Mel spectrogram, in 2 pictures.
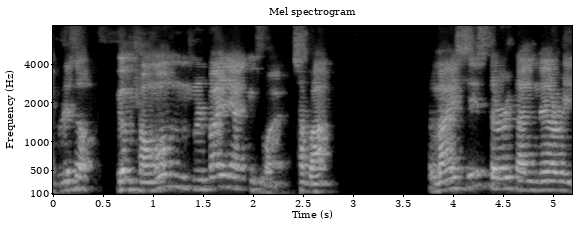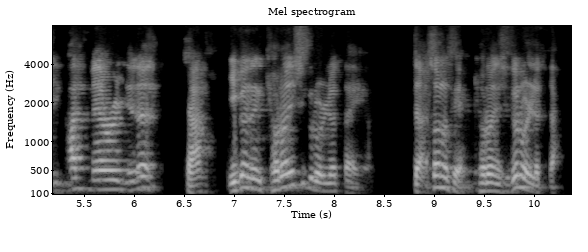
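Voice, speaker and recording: A man with a fairly high voice teaches an English grammar lesson in a classroom. He keeps asking his students to confirm they follow and slows right down for the example sentences. The sound is roomy, picked up from some distance. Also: dull audio. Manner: asks students constant check questions; reads English examples slowly and deliberately.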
